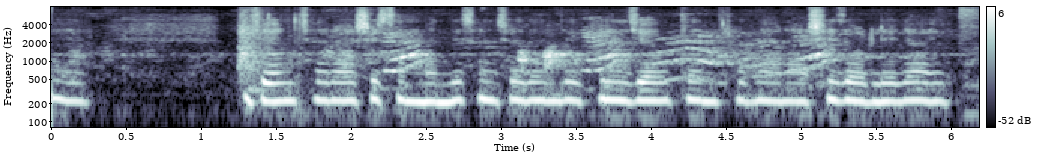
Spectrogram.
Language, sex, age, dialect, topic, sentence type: Marathi, female, 25-30, Standard Marathi, agriculture, statement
